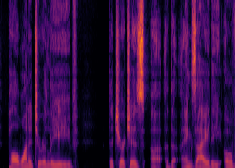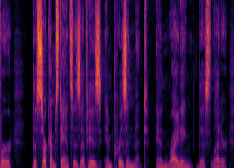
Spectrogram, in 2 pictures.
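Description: In a very clean, dry and close recording with no echo and a silent background, a man speaks fairly slowly in a fairly low, dark and mellow voice with fairly even intonation. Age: old. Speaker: podcast host and Bible teacher. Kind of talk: Bible teaching lecture. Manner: halting, many fillers and repetitions.

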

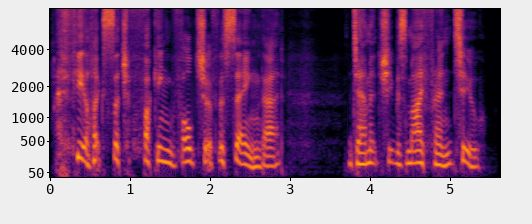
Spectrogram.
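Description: A husky, put-on character voice at a moderate pace with ordinary pitch variation. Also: man, high pitch for a man. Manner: guilty, anguished.

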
